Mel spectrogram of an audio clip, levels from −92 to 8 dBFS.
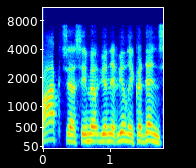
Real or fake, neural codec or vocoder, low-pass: fake; codec, 16 kHz, 0.8 kbps, ZipCodec; 7.2 kHz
